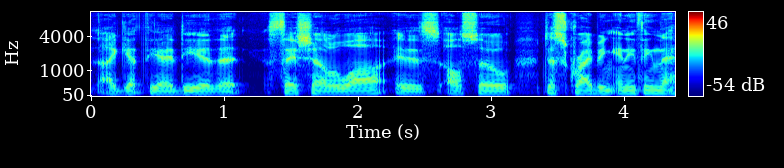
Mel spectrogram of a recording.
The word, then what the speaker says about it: Seychellois: And we see here there's a variety of Seychellois. That O-I-S on the end of a French word is often pronounced wa.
